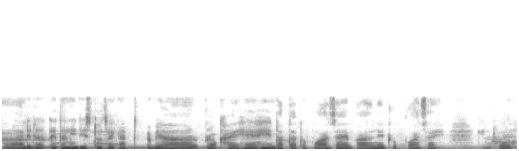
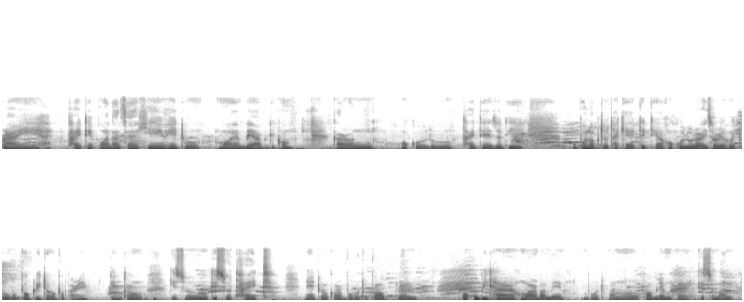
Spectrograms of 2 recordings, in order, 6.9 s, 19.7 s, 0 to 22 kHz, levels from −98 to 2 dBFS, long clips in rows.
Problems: background sounds at intervals, low volume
